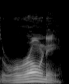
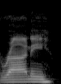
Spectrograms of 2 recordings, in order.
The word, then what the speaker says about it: Roni: And so but his name is, the way you say it authentically, is Roni.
